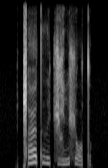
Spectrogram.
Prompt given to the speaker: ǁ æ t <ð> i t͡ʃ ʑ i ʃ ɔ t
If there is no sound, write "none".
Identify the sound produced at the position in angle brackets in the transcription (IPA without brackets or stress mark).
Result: ð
